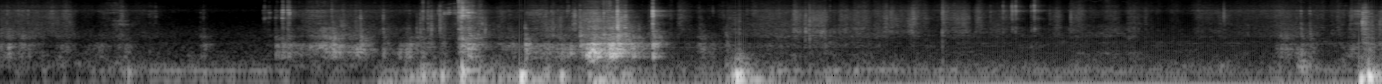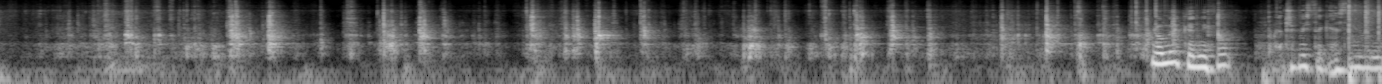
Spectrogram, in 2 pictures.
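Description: Gloved hands click and rattle small parts.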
